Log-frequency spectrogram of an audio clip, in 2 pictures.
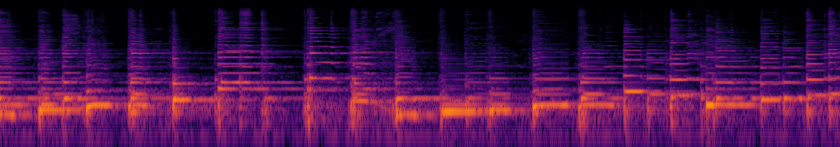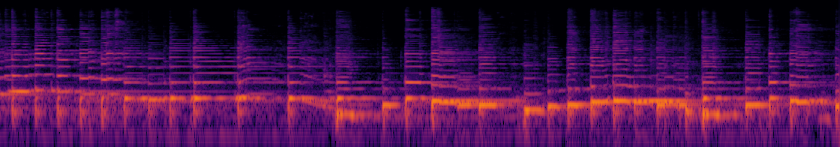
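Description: Greek bouzouki played solo with a plectrum: a rebetiko melody picked in quick runs of single notes, with a few sliding notes around the middle.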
